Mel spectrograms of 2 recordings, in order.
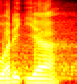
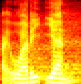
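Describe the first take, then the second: First: The word ends with a long vowel. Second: The word ends with an n sound. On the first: The speaker calls it right. "tapi wariya ya" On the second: The speaker calls it wrong. "bukan wariyan"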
